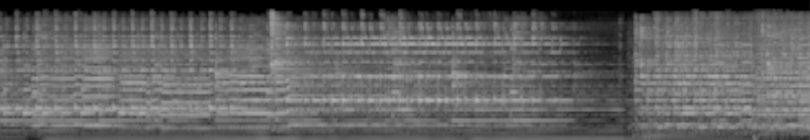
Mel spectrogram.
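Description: A band playing an instrumental passage of a Greek popular song, led by plucked strings. The music thins out briefly about six seconds in, then comes back fuller.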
